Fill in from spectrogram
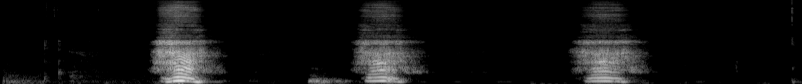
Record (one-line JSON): {"exhalation_length": "8.0 s", "exhalation_amplitude": 32766, "exhalation_signal_mean_std_ratio": 0.3, "survey_phase": "beta (2021-08-13 to 2022-03-07)", "age": "45-64", "gender": "Female", "wearing_mask": "No", "symptom_cough_any": true, "symptom_runny_or_blocked_nose": true, "symptom_sore_throat": true, "symptom_abdominal_pain": true, "symptom_fatigue": true, "symptom_fever_high_temperature": true, "symptom_change_to_sense_of_smell_or_taste": true, "smoker_status": "Never smoked", "respiratory_condition_asthma": false, "respiratory_condition_other": false, "recruitment_source": "Test and Trace", "submission_delay": "1 day", "covid_test_result": "Positive", "covid_test_method": "RT-qPCR", "covid_ct_value": 24.3, "covid_ct_gene": "ORF1ab gene"}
